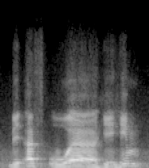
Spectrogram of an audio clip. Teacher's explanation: സാക്കിന മീമിനെ മണിക്കാതെ വെളിവാക്കണം, ഇൽഹാർ ഷഫവി നൽകി.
